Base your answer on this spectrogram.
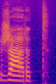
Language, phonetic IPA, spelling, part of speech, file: Polish, [ʒart], żart, noun, Pl-żart.ogg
